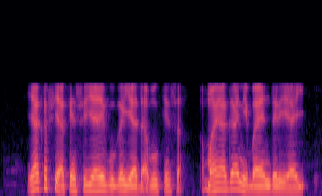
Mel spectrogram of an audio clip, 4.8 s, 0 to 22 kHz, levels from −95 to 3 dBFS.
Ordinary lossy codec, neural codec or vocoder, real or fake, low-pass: none; none; real; 3.6 kHz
